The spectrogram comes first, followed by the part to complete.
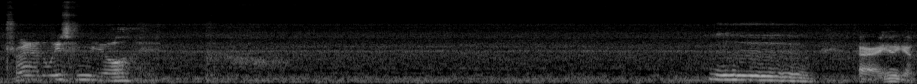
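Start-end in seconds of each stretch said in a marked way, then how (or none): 1.4-8.5 laughing. Real, not acted. Laughs after joke about wasting food.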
